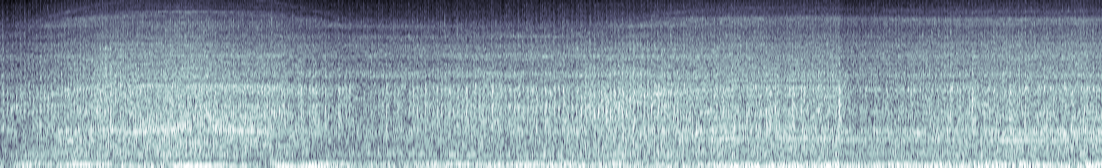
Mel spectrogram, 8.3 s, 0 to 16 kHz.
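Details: BMW 318i petrol engine with a rough idle: a loose, uneven beat of about four pulses a second that never settles into a steady rhythm.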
